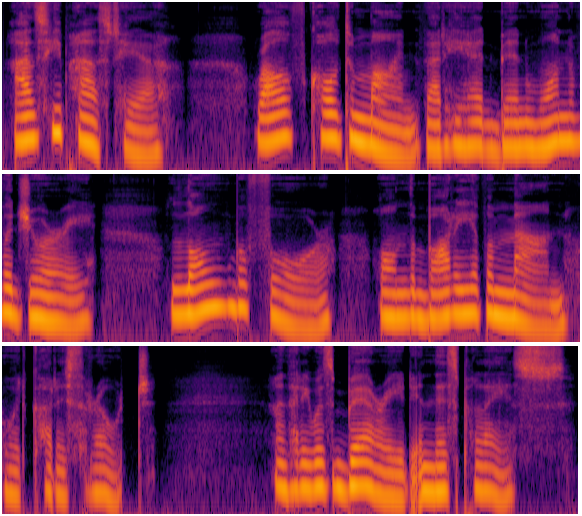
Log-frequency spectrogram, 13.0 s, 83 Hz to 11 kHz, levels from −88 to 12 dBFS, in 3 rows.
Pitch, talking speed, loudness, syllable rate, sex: 170 Hz, 170 wpm, -17 LUFS, 4.5 syllables/s, female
